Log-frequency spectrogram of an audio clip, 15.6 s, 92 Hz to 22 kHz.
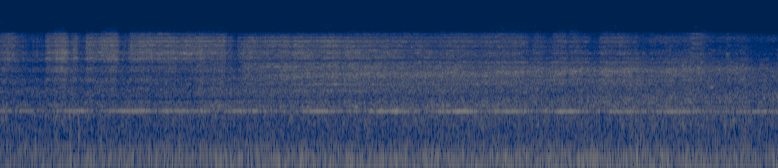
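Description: Passenger train rolling past behind an EP1 electric locomotive: the steady running noise of coaches on the rails, with a thin steady whine throughout, growing a little louder about a second in.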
